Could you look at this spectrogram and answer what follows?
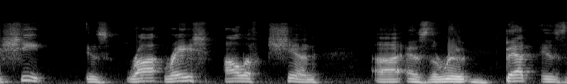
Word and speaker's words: Shin: I was pronouncing this Xin but I'm finding out I was pronouncing well I'm not sure I've heard it both ways but since last time I filmed Shin I think is the preferred pronunciation and that's how we're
